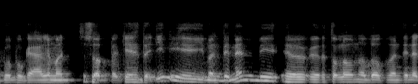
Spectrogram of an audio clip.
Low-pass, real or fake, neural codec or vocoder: 7.2 kHz; fake; codec, 16 kHz, 1 kbps, X-Codec, HuBERT features, trained on balanced general audio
